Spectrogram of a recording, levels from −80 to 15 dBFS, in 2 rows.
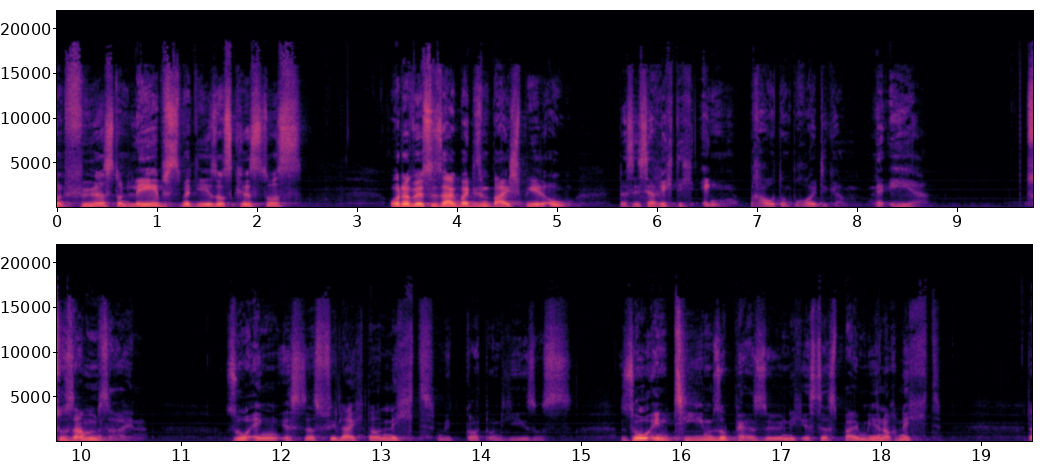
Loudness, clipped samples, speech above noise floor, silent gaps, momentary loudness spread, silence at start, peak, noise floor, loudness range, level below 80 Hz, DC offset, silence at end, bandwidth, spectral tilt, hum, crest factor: -20 LUFS; under 0.1%; 42 dB; none; 22 LU; 0 s; 0 dBFS; -62 dBFS; 12 LU; -72 dBFS; under 0.1%; 0 s; 19 kHz; -4.5 dB/octave; none; 22 dB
